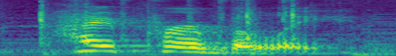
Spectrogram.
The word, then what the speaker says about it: hyperbole: Hyperbole. So it's almost like an adverb, hyperbole, but it's a noun.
